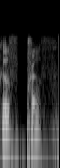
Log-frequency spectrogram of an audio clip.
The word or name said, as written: goofproof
